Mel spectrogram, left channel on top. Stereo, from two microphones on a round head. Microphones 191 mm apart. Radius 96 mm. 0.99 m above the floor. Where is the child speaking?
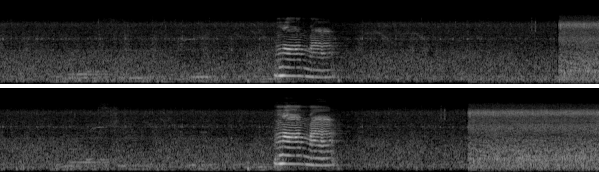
40° right (ahead or behind), 0.6 m.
